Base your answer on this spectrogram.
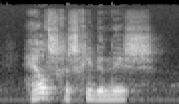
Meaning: Heilsgeschichte
- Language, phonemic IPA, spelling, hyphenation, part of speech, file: Dutch, /ˈɦɛi̯ls.xəˌsxi.də.nɪs/, heilsgeschiedenis, heils‧ge‧schie‧de‧nis, noun, Nl-heilsgeschiedenis.ogg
